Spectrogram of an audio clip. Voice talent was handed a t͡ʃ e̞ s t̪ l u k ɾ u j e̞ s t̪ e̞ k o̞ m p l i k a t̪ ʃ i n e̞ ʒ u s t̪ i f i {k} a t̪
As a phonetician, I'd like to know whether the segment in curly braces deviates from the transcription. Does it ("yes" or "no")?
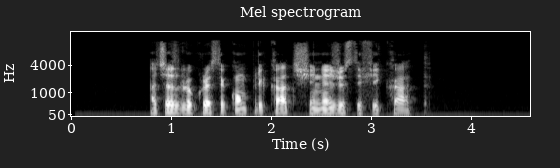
yes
